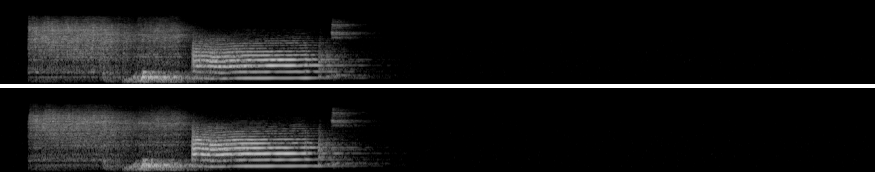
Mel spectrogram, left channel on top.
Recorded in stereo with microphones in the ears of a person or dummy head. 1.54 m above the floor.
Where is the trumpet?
40° right (ahead or behind), 1.8 m.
